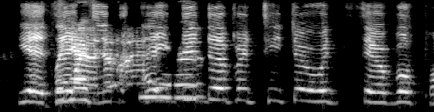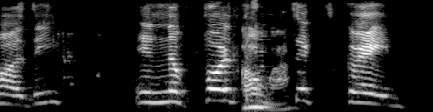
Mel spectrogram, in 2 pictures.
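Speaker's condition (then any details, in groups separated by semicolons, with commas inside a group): Cerebral palsy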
